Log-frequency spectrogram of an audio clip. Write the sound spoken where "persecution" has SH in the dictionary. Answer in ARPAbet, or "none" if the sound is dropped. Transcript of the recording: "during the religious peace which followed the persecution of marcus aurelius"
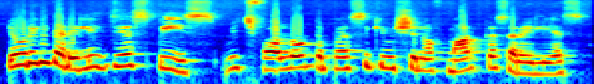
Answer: SH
